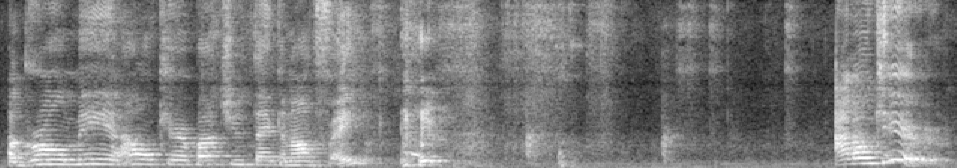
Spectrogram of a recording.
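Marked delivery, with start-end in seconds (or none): 2.5-4.0 a soft airy chuckle under the breath; quiet breathy laugh. Real, not acted. Laughing softly at doubters he calls teenagers, quiet breathy chuckle.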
